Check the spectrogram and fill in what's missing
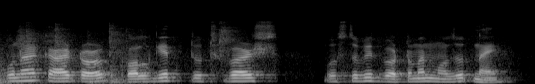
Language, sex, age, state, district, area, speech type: Assamese, male, 30-45, Assam, Majuli, urban, read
